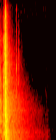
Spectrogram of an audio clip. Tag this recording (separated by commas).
Microwave oven, Slam, Door, home sounds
